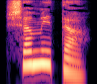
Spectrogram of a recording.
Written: ಶಮಿತ

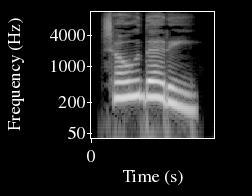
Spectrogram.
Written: ಚೌದರಿ

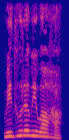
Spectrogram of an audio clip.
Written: ವಿಧುರವಿವಾಹ

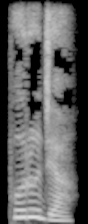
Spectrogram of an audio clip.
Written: ಪರಿಜು

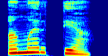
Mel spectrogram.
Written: ಅಮರ್ತ್ಯ

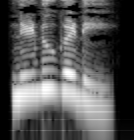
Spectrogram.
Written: ನಡುಗಟ್ಟು

